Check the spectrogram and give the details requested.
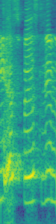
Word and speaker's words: especially: He especially lost to life.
